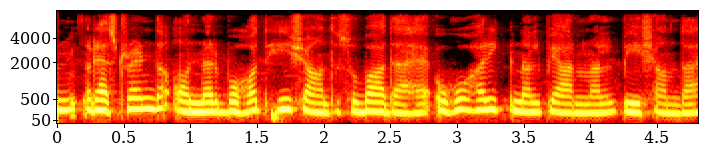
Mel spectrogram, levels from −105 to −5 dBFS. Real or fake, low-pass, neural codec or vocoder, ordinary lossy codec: real; 7.2 kHz; none; none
